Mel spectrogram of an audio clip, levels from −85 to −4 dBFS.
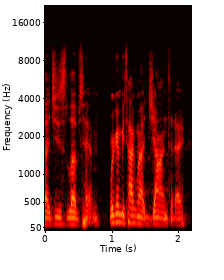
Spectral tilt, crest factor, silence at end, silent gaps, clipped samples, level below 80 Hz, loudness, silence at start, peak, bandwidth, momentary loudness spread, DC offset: -4 dB/octave; 20 dB; 0.1 s; none; under 0.1%; -84 dBFS; -42 LUFS; 0 s; -22 dBFS; 15 kHz; 5 LU; under 0.1%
